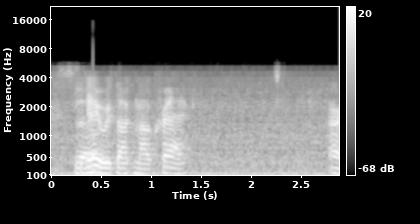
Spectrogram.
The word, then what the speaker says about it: Craic: crack yeah they're like today we're talking about crack all right should I should I just mention real quick that it's pronounced crack but we're just going to call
